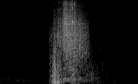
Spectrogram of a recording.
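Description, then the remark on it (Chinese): Foley of a curtain being drawn open, made by rolling an abacus on the floor for the curtain track plus shaking curtain cloth: one quick, rough swish lasting about half a second, rising and fading fast. It is fairly loud and heard alone, with no voices. “这个是拉开窗帘的声音”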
